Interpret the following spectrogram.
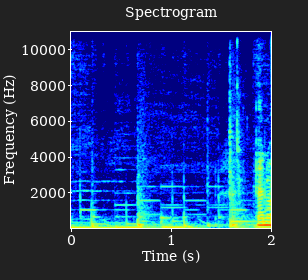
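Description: Background music, with short held notes and a low pulsing bass under them.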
